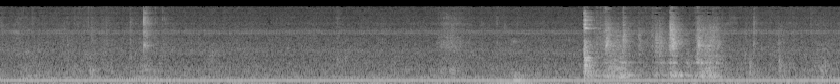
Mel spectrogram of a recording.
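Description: Clinking and clattering of glassware and containers being handled on a lab bench, a single click early and a burst of clatter near the end, over a steady low room hum.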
